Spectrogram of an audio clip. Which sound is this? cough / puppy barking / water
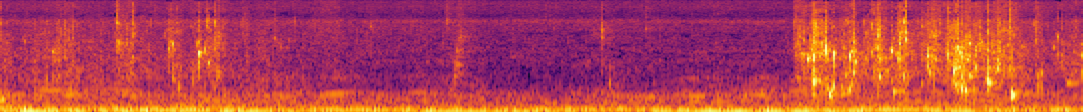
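water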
